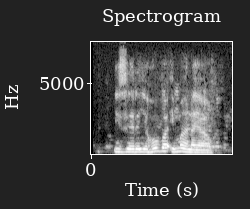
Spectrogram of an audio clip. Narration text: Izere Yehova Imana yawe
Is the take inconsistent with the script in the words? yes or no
no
